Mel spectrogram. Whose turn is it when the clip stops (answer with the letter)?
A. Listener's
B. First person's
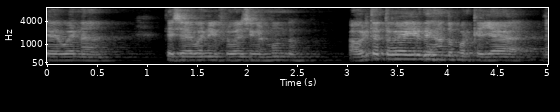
B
